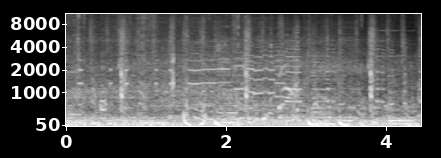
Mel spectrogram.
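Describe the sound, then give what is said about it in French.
A delivery truck delivering the beach hut at Broussard beach rumbles steadily in the morning, its low engine drone filling the background, with scattered knocks and clatters and faint voices mixed in. “Et ce matin, alors qu'on enregistre, on entend le camion qui livre la cabane de la plage de Broussard.”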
